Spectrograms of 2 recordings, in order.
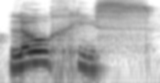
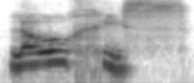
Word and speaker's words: logisch: Yeah, we pronounce it as is. So here we don't say that's only when it's at the end of a word. For example, fantastisch. fantastisch and logisch. logisch.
